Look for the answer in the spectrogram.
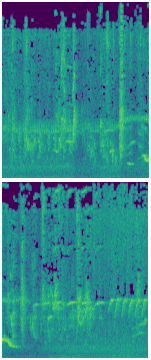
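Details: European bee-eater calling at the start of the morning: one clear, rolling, liquid call that slides downward in the middle, with weaker high chirps around it.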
